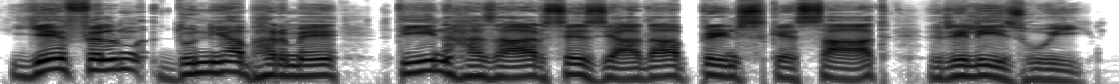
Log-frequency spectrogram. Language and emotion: Urdu, neutral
